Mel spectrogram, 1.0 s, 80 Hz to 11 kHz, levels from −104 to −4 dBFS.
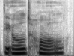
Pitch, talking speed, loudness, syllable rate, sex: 210 Hz, 180 wpm, -13 LUFS, 3.2 syllables/s, female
